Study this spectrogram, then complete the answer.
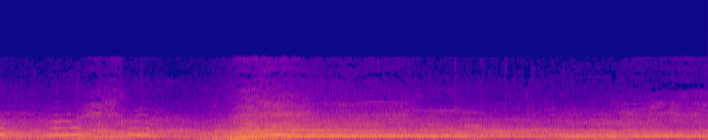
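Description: Many fans chant and sing together in a large echoing stadium.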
